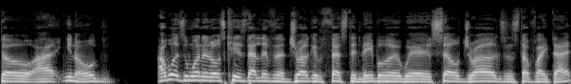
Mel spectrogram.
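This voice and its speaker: At a fairly quick pace, a man with a New York accent talks at a fairly high pitch and very even loudness. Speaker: podcaster. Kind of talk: casual chat. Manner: fast.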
